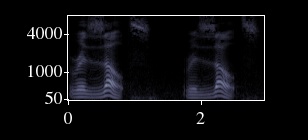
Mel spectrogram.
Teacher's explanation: Another word where the S is sounding like a Z.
